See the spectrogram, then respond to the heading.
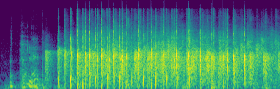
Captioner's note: attendees applauding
